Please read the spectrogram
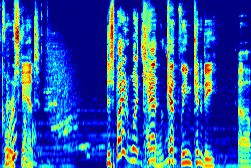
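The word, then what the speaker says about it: Coruscant: Narcita Zju 5 Creor Corissant used to be pronounced Cororusant.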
